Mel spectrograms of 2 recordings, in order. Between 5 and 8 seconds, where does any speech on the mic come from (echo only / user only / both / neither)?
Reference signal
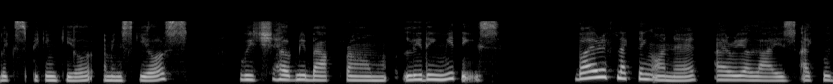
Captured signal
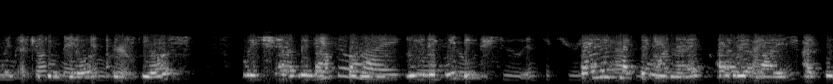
both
